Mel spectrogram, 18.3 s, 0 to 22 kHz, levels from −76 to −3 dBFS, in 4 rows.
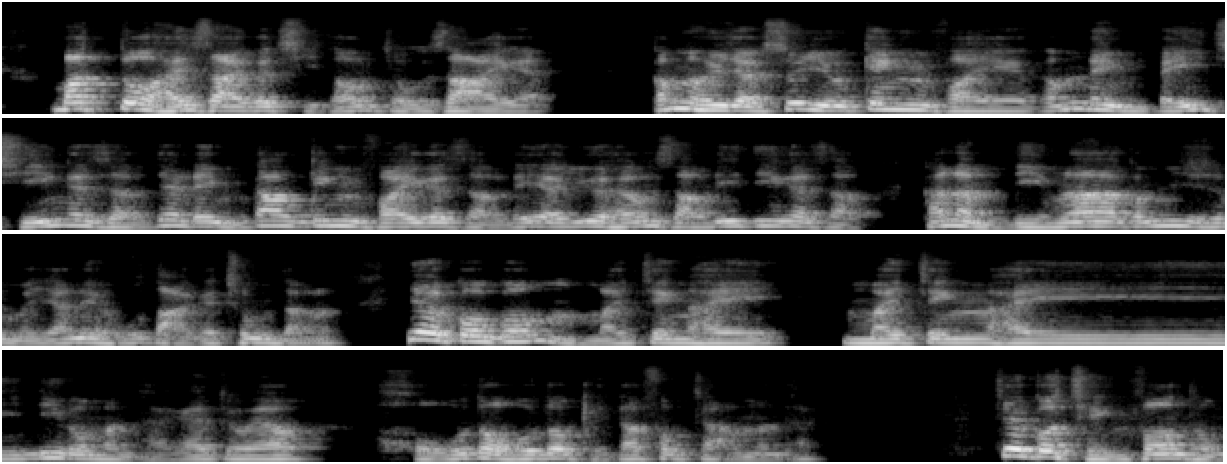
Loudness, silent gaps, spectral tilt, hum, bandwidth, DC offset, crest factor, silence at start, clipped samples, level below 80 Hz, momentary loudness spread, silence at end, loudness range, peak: -23 LUFS; 17.00-17.23 s; -7 dB/octave; none; 11.5 kHz; under 0.1%; 18 dB; 0.2 s; under 0.1%; -66 dBFS; 11 LU; 0 s; 4 LU; -4 dBFS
